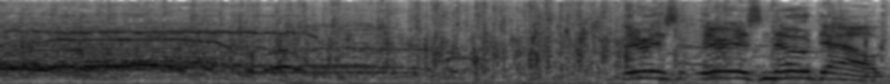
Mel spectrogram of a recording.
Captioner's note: applause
